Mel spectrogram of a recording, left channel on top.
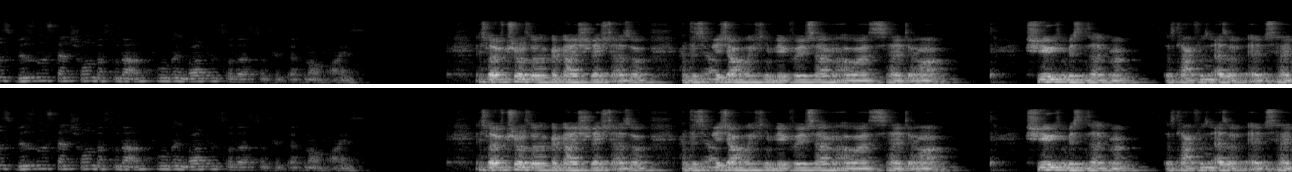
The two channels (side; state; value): both; identical; correlation 1.00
